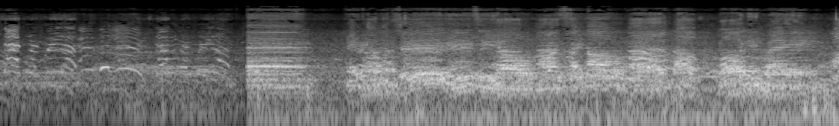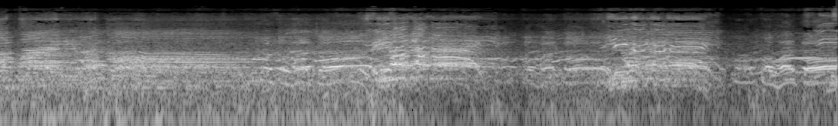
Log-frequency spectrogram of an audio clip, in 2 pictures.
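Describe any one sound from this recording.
A crowd of young men and women chants loudly in unison in a large echoing arena.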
